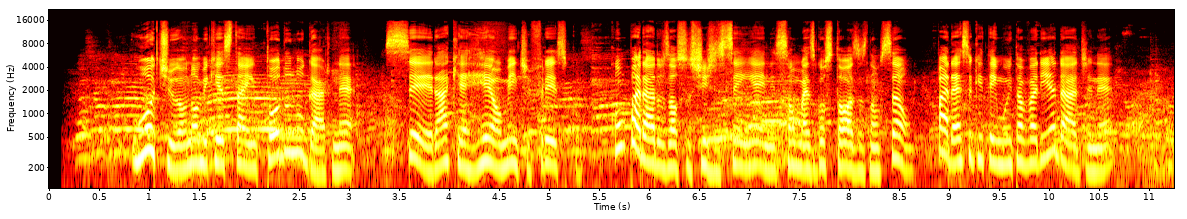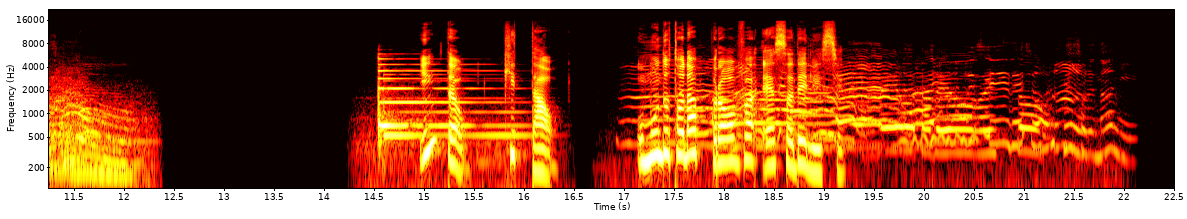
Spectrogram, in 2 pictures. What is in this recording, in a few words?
foreigner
